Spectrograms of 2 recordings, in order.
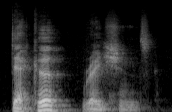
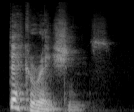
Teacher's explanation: change the A to the little schwa sound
